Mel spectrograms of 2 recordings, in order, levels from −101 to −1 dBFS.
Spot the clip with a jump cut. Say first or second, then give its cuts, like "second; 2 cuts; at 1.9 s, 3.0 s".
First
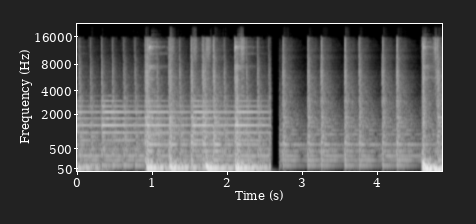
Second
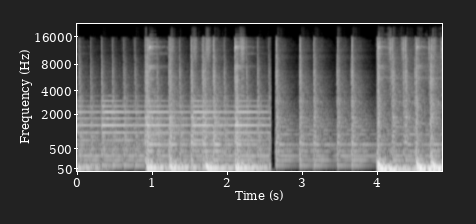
second; 1 cut; at 2.6 s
